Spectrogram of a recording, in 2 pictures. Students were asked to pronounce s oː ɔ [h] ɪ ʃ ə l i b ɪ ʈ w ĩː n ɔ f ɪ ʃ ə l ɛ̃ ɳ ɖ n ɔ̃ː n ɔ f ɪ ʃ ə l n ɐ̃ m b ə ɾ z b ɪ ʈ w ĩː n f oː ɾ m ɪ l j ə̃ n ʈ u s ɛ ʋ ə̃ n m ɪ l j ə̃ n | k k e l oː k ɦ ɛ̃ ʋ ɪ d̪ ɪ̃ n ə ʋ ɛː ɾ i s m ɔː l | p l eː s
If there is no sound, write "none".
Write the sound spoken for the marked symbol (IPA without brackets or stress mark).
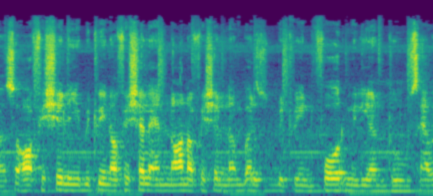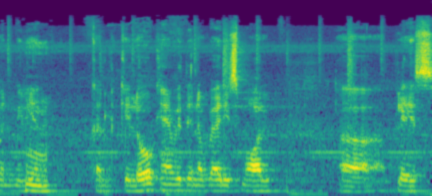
f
